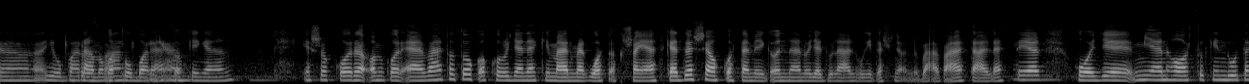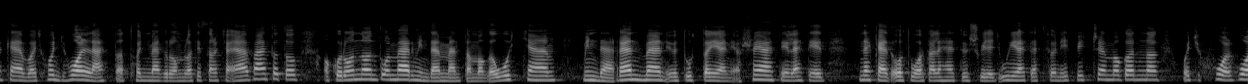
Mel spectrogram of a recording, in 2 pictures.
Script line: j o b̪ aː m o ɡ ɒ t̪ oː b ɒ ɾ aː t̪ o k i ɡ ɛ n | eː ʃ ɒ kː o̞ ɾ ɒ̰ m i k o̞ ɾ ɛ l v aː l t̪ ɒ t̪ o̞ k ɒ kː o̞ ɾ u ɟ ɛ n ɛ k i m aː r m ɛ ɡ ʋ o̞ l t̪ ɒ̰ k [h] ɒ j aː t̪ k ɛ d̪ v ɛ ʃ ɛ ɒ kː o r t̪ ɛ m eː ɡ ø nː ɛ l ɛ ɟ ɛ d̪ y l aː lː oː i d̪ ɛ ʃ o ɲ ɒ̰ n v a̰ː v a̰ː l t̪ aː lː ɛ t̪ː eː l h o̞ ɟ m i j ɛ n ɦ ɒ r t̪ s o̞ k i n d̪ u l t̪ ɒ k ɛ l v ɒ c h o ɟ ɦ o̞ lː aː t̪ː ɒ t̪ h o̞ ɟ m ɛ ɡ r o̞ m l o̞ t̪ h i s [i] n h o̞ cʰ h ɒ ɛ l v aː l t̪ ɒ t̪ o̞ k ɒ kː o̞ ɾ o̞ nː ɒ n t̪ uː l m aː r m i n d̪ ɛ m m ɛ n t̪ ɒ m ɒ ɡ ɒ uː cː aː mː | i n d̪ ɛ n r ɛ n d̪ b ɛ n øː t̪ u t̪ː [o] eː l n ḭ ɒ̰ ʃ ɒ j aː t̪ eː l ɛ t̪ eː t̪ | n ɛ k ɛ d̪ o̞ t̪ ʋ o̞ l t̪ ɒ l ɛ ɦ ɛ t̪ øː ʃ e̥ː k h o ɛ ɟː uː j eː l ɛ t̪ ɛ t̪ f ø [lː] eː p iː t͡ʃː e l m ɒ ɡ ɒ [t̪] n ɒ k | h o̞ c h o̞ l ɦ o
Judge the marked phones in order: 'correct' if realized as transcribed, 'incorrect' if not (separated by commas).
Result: incorrect, incorrect, incorrect, incorrect, incorrect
